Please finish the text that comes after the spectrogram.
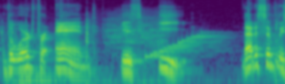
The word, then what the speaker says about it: y: word for and is e that is simply spelled with a letter y but it's pronounced like the english double e like the word see or b b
